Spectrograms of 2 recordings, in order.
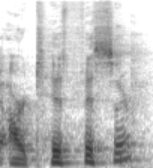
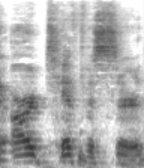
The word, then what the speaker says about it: Artificer: Lord High Artificer? Yep. Urza, Lord High Artificer. That is the correct pronunciation for that card. It's not Artificer, it's Artificer. Nor is it Artificer or Artificer.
